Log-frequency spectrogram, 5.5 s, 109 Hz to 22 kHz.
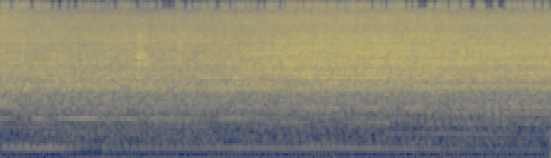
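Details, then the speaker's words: Ford Ranger 2.3L idling in the garage after the oil pressure switch was replaced as preventive maintenance, with no oil pressure warning shown: steady, smooth low hum with no knocks, ticks or rattles; normal idle. "I'm also waiting to see if I get anything from indication about oil pressure [Applause] got no indications just good so now he's going to make sure there's no leaks everything's running right"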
